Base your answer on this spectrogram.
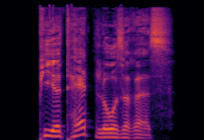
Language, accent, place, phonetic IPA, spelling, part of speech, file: German, Germany, Berlin, [piːeˈtɛːtloːzəʁəs], pietätloseres, adjective, De-pietätloseres.ogg
- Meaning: strong/mixed nominative/accusative neuter singular comparative degree of pietätlos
